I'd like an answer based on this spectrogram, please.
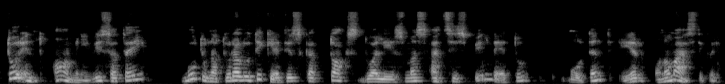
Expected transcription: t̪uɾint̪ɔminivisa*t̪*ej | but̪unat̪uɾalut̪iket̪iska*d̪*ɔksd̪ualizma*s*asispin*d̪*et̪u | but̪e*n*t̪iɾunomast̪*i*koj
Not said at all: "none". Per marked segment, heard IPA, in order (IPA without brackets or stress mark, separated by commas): t̪, t̪, s, d̪, n, i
